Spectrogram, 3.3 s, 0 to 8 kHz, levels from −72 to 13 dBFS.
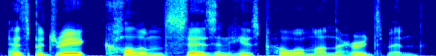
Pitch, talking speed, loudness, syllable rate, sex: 95 Hz, 185 wpm, -19 LUFS, 4.2 syllables/s, male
